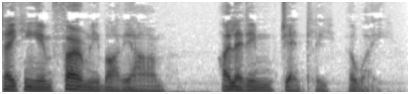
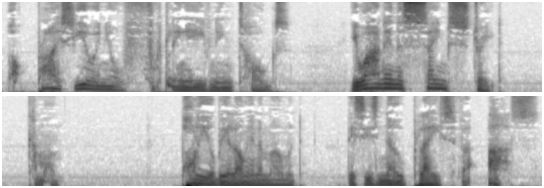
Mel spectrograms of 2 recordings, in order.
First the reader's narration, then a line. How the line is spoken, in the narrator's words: I hissed to George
